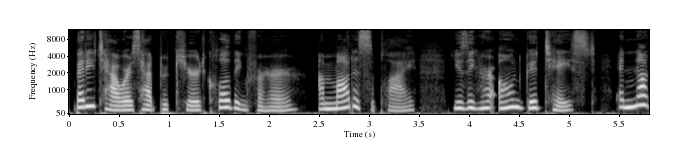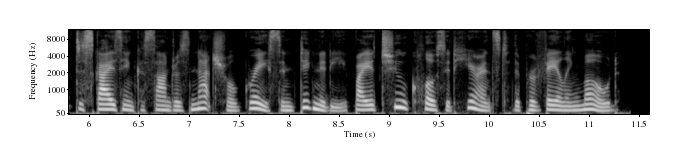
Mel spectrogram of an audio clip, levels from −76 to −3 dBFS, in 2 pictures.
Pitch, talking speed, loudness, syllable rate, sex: 205 Hz, 155 wpm, -19 LUFS, 5.4 syllables/s, female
